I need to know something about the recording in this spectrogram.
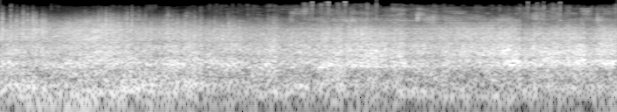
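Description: A jet engine roars loudly and steadily overhead.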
